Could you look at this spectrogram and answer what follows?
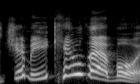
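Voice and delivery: high-pitched, drawn-out order; acted command to attack. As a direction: play a store worker siccing Jimmy on the kid. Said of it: "She, she points and says".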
